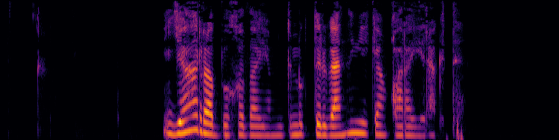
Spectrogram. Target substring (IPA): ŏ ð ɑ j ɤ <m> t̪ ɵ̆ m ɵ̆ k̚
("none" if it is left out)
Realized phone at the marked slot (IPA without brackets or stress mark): m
